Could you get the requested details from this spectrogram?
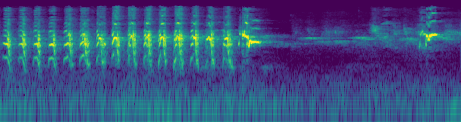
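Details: Javan myna singing energetically: a rapid, steady series of about fifteen raspy, buzzy notes lasting nearly two seconds, followed by quiet warbling and a single sharp high chirp.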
